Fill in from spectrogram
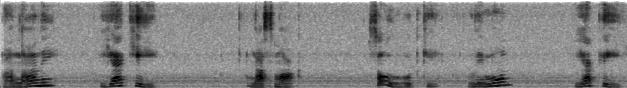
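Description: Slow gravelly woman teacher. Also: medium pitch, lively intonation, a little hiss or hum. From Ukraine. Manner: patient, asks questions and answers them herself. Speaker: primary school teacher. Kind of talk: recorded video lesson.

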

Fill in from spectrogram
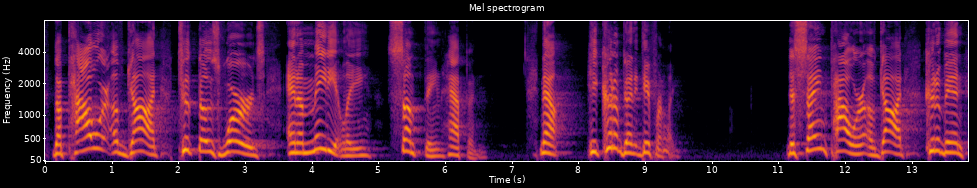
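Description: A man's voice: sits high, a bit bright. A middle-aged man preaching a sermon as pastor, emphatic and full of rhetorical questions and repetition, recorded in a church sanctuary. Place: church sanctuary, empty chairs.

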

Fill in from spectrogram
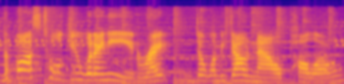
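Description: A woman voicing a folksy middle-aged male noodle vendor, reading game dialogue in a slow, drawling, chummy manner. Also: on the high side, lively intonation, music in the background, lightly acted.

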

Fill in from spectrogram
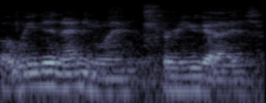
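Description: A man's voice: on the low side, brisk, noisy background. Young man in an echoey room. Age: young adult. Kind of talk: casual joking chat. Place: home kitchen. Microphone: camera a few metres away. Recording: roomy, distant mic, background chatter.

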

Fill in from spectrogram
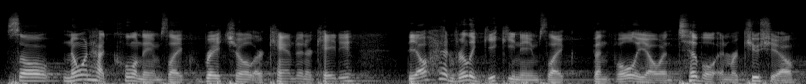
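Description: Slangy laid-back dude in a reverberant hall. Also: male voice, mid-range voice, lively intonation, normal speed. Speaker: comic performer. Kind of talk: comic monologue retelling a play.

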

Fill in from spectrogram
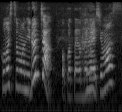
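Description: A woman's voice: high-pitched, very animated, quick pace, pushed and bright. A young woman presenting a live radio show, upbeat and giggly as she reads letters and chats.

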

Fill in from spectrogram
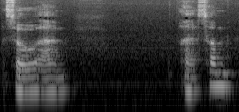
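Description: An extremely slow speaker with a medium-pitched, slightly mellow voice, this man in his sixties gives casual solo commentary on his notes. He is a science blogger who meanders and self-corrects, filmed by his desk webcam in a small room at home, with a little hiss or hum.

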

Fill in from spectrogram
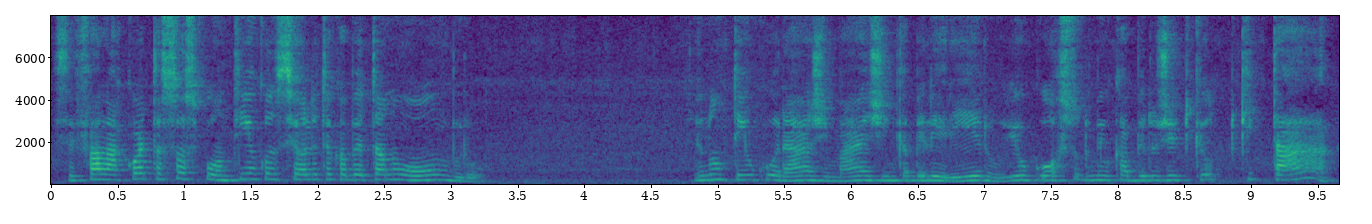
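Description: Brief: middle-aged woman, craft host, casual encouraging chat, mid pitch, faint noise behind. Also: fairly quick. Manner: chatty, warm-hearted encouragement with playful quoted voices. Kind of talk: casual chat while painting.

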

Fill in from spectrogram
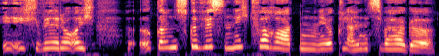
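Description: A woman's voice: sits high, expressive, takes it slowly, no room sound, clean studio sound, voice pushed up. Woman voicing a frightened pleading boy.

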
